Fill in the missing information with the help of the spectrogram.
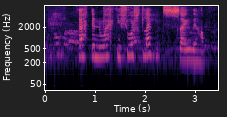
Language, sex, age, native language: Icelandic, female, 11, Icelandic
